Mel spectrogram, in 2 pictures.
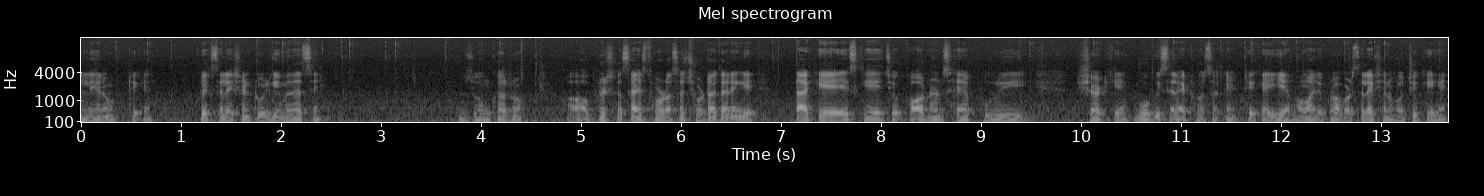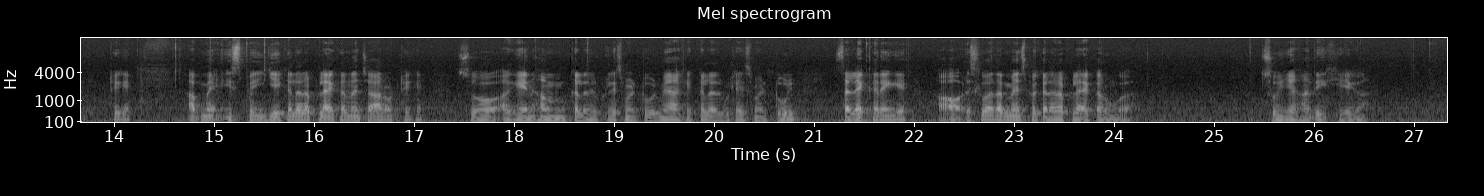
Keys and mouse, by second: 2.4 ctrl+space, 2.6 ctrl+click, 2.9 ctrl+space, 3.1 ctrl+click, 3.4 ctrl+space, 3.7 click, 5.2-6.5 typing, 7.0-10.8 drag, 10.8 space, 11.0 click, 11.2 space, 11.7 ctrl+alt+click, 14.8 space, 15.0 click, 15.3 space, 15.6 space, 18.2-27.3 drag.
